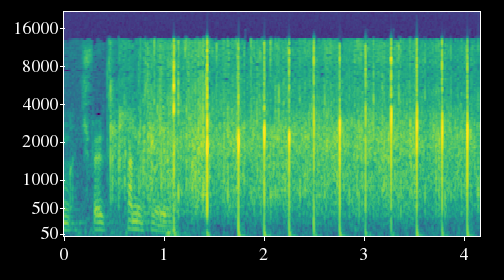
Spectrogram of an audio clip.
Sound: applause

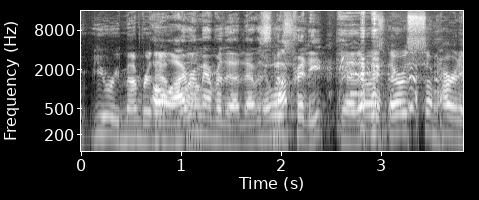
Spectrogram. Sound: laughs

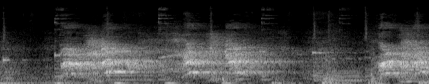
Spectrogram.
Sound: dog barking

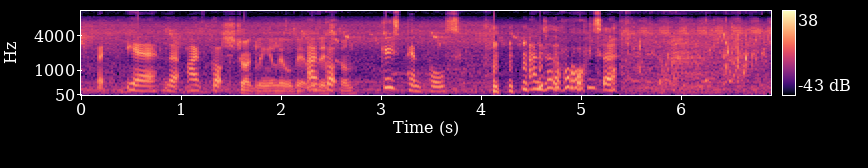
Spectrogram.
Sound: laughter

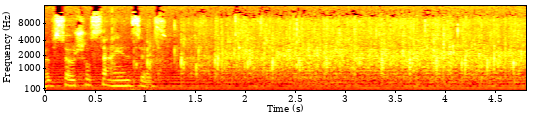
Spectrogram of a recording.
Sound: audience applauds

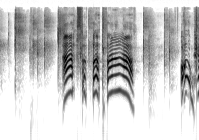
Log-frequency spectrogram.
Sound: laughs

